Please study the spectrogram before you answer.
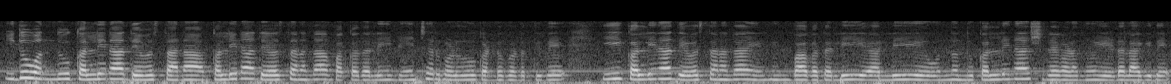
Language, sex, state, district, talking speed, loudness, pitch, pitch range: Kannada, female, Karnataka, Dakshina Kannada, 95 wpm, -18 LUFS, 215 Hz, 205-230 Hz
